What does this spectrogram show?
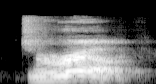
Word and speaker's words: Gerell: Gerell. So Gerell's how you pronounce it, and Superman, son of Gerell.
